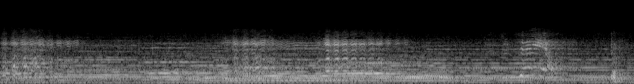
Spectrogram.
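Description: Several goats bleat in a steady overlapping chorus, wavering cries rising and falling, with a few sharper bleats standing out toward the end.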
